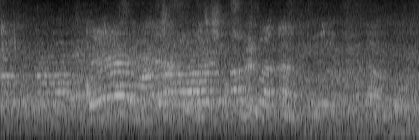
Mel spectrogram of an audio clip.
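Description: Crowd chatter with children's high voices calling out and talking.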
